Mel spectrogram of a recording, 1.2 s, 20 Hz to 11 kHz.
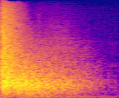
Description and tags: Classic TR 909 Clap JdXi 4
TR-909 Drum Hits All Sampled From My Roland JdXi Synth
Synth-Bass, Funk-Bass, 808, Bass-Groove, 606, Bass-Sample, Compressor, Bass-Samples, 909, 707, Fender-PBass, TR-909, Soul, Groove, Drum-Hits, Funky-Bass-Loop, Fender-Jazz-Bass, Beat, jdxi, Bass-Loop, Synth-Loop, Bass, Loop-Bass, Jazz-Bass, Bass-Recording, Funk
